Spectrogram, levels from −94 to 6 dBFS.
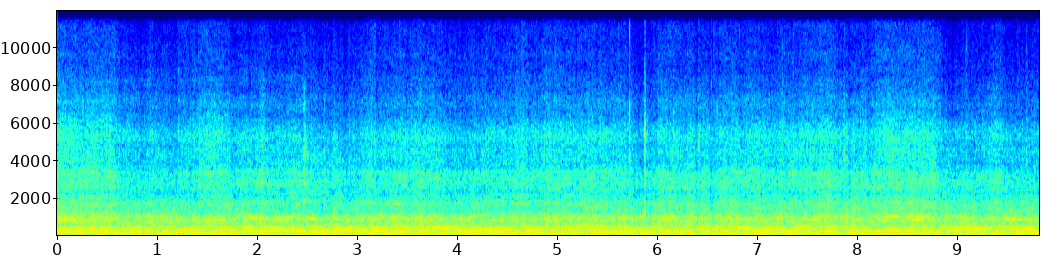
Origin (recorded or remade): recorded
